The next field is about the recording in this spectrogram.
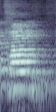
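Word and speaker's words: thumb: इसी तरह थंब, थंब में बी साइलेंट, कॉम, फिर है डाउट, डाउट के अंदर बी साइलेंट है, डाउट के अंदर बी साइलेंट है।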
